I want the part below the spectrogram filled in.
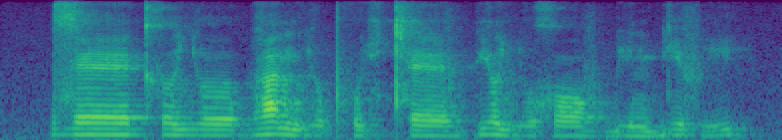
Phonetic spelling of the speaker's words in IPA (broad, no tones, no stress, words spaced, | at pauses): zɛːkʰɤʎɤː bʱanʎɤpʰoçcʰɛːv pʲɔʎoxɔːv ɓin bʲefi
